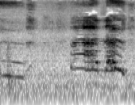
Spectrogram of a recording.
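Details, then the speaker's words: Baby crying and moving during a right hip ultrasound showing joint fluid; brief high-pitched fussing, two short wails over quiet room noise, causing movement artifacts on colour Doppler. "These are artifacts because you can hear baby crying and moving. So these artifacts are due to movements."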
